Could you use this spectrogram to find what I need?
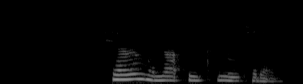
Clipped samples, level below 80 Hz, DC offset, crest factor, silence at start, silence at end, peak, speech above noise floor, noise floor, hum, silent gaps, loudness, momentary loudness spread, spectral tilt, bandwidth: under 0.1%; -80 dBFS; under 0.1%; 16 dB; 1.1 s; 0.2 s; -28 dBFS; over 49 dB; under -90 dBFS; none; none; -42 LUFS; 14 LU; -9 dB/octave; 6.4 kHz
